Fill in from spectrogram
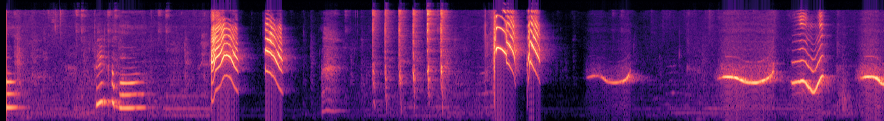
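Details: Pet parrot whistling indoors in a small room: a run of varied whistled notes, some steeply rising and falling sweeps, short clicks and chatter, and a few warbling mid-pitched whistles near the end.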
